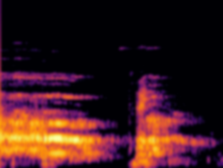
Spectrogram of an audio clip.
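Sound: dog barking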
